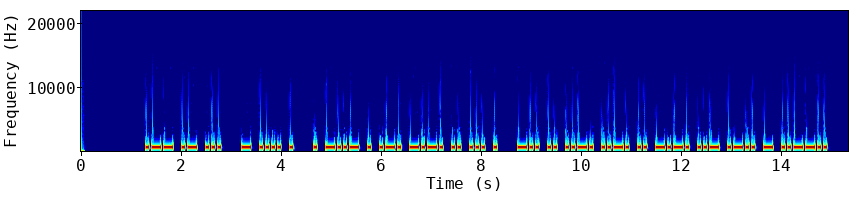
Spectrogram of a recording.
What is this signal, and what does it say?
Morse code, heard as a keyed tone, about 21 wpm, 700 Hz. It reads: WAS THE EXERCISE DIFFICULT?
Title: Sentences from Top 1000 Words - Review Part 4 - 20wpm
